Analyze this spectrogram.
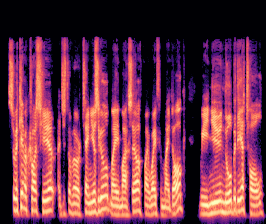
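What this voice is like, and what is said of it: Scottish accent. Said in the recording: “as you can probably tell from my charming accent, I am Scottish”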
